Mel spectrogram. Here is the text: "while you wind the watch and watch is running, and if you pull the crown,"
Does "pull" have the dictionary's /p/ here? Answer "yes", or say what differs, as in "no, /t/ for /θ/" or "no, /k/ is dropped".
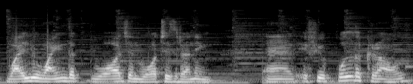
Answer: yes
